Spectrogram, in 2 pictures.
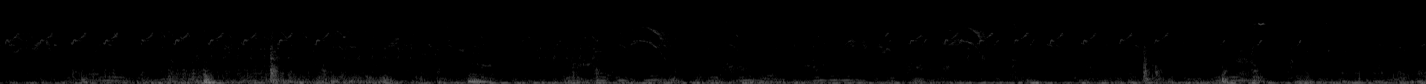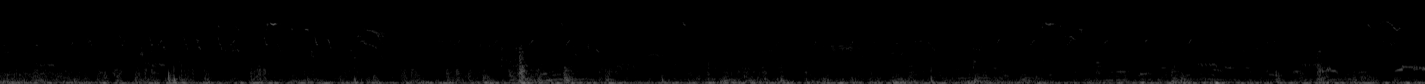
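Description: A chorus of birds chirping and calling, dense, overlapping short chirps throughout, over a low steady rumble.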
